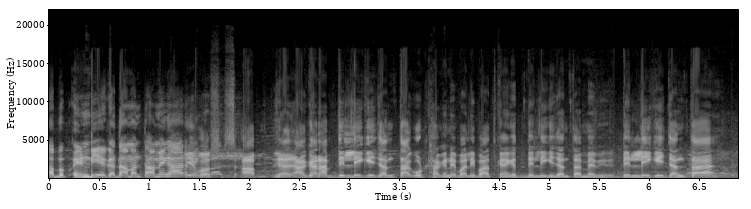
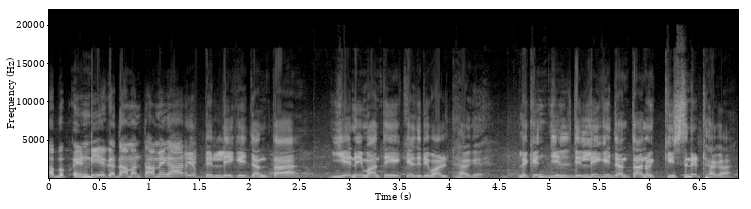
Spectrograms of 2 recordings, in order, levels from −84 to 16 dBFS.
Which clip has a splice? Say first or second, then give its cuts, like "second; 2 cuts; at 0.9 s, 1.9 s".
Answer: second; 3 cuts; at 1.5 s, 2.6 s, 4.5 s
